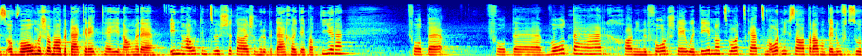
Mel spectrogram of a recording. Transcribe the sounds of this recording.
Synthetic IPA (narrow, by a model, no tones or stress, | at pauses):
sɔpvoːlmɪɾʃɔmɑːlybəɾdæːkrɛthɛɪənɑŋːəɾəɪnɦɑltɪnt͡sʋʏʃəd̥ɑːɪʃʊnmɪɾybəɾd̥æːχœʏdɛbɑt̪iəɾə | fɔdə | fɔd̥əʋɔːt̪əhæːɾχɑnimɪɾfɔːɾʃtɛwədɪːɾnɔt͡sʋɔrt̚t͡sɡ̥æːt͡sʊmɔɾdnɪksɑːt̪ɾɑːɡʊnt̚dɛnuːft͡stuːə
